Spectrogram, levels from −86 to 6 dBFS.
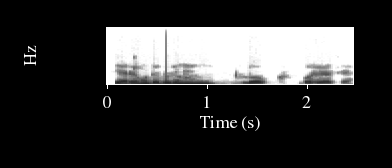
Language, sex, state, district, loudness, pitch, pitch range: Bengali, male, West Bengal, Jalpaiguri, -15 LUFS, 120 Hz, 120-130 Hz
